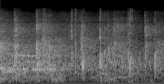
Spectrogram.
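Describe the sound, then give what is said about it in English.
An audience claps together in praise of the Lord, a dense, steady wash of many hands with loose rhythmic surges, loud and continuous throughout the short moment, with no talking on top. “Give the Lord a clap.”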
